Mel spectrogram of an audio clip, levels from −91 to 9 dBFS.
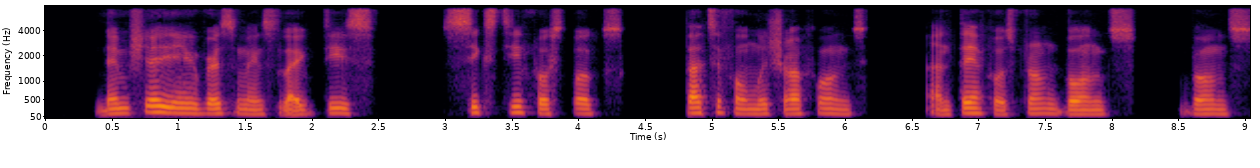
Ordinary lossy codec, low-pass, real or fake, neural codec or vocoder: none; 7.2 kHz; fake; codec, 16 kHz, 0.8 kbps, ZipCodec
